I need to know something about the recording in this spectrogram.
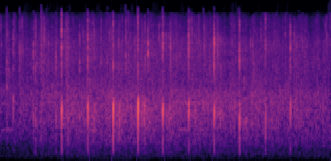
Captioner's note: audience applauding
